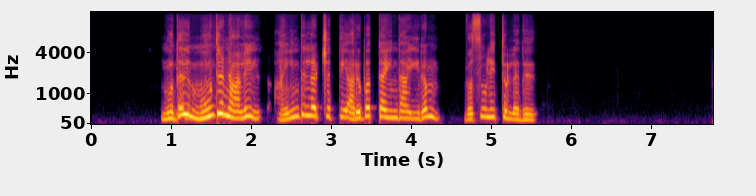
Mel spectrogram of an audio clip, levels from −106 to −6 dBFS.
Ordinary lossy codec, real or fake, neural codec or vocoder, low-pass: none; fake; codec, 44.1 kHz, 2.6 kbps, SNAC; 14.4 kHz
